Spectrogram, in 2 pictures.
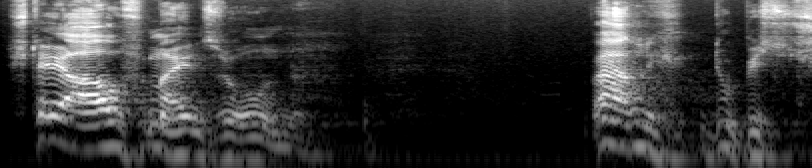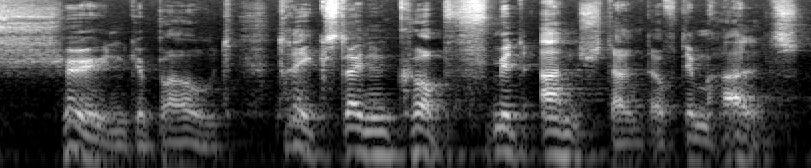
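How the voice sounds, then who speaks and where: A man's voice: medium pitch, lively intonation, very slow, a bit bright. A man playing a pitying, weary old emperor in a theatrical German radio play, plaintive and sighing. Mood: fatherly, grave.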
